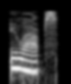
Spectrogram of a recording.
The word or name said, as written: Elapse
